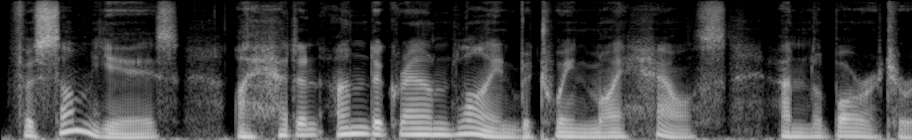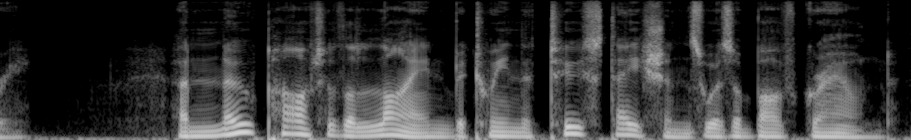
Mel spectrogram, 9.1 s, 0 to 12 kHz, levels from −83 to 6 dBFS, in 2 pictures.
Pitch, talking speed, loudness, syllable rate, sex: 110 Hz, 170 wpm, -19 LUFS, 4.9 syllables/s, male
